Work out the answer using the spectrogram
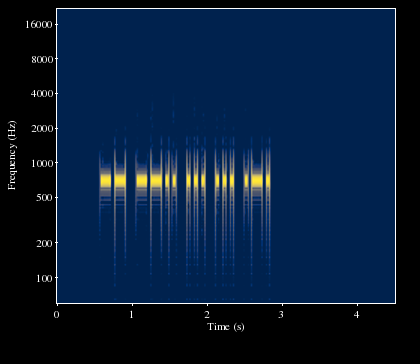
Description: Morse code, heard as a keyed tone, about 25 wpm, 700 Hz. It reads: MZSSR
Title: Code Groups - 5 Letters - 25wpm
